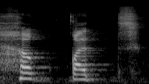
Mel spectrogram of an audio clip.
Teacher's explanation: جب ہمس کریں گے تو پڑھیں گے حقت، تھ کی آواز. جیسے اردو میں بولتے ہیں نا ہاتھ، تو تھ کی ساؤنڈ آتی ہے، تھالی، تھ کی ساؤنڈ آتی ہے.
